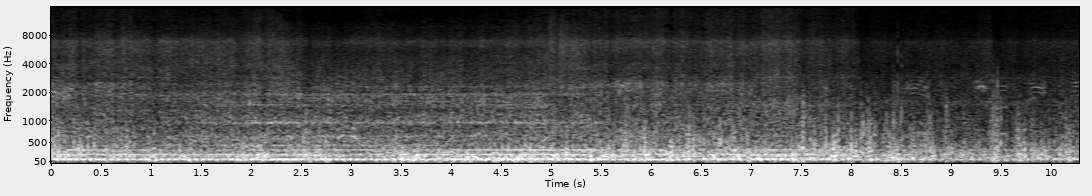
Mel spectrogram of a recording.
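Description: Outboard motors drone loudly and steadily close by.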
